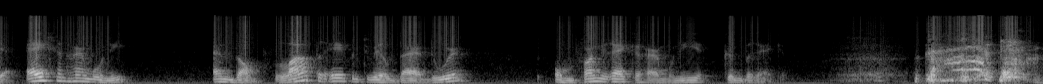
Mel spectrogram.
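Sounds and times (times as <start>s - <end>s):
speech: 0.3s - 1.4s, 2.1s - 4.8s, 5.5s - 7.9s, 9.2s - 10.4s
person coughing in a hacking coughing fit: 9.2s - 10.4s.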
